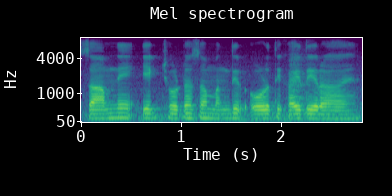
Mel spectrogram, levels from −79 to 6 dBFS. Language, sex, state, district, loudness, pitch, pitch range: Hindi, male, Uttar Pradesh, Shamli, -18 LUFS, 120 Hz, 115-125 Hz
